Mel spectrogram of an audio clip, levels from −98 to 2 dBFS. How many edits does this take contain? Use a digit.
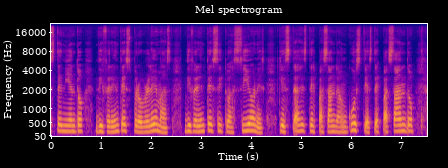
0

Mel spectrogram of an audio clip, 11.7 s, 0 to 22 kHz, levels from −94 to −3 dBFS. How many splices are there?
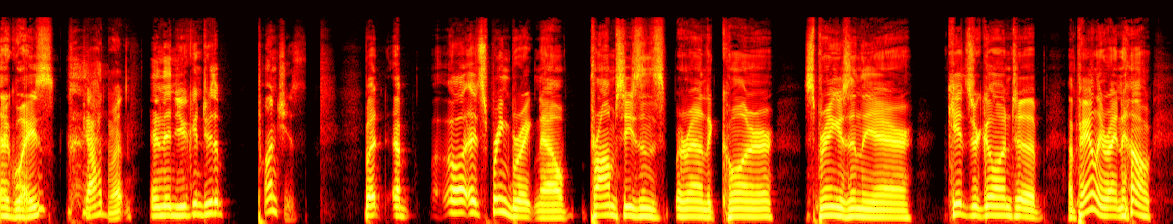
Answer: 2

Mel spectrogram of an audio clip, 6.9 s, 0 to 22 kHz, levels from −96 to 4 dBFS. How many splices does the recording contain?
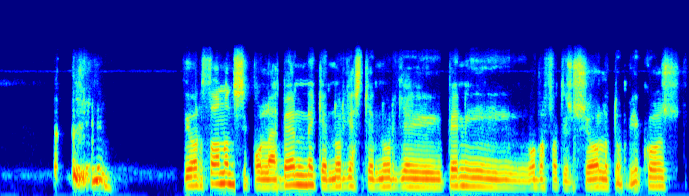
4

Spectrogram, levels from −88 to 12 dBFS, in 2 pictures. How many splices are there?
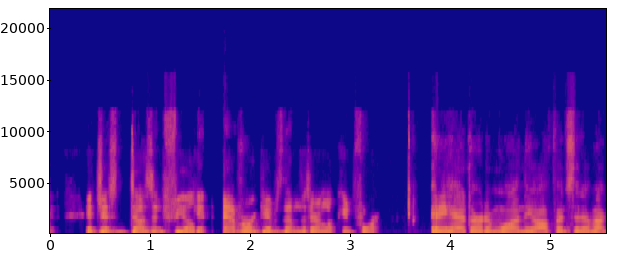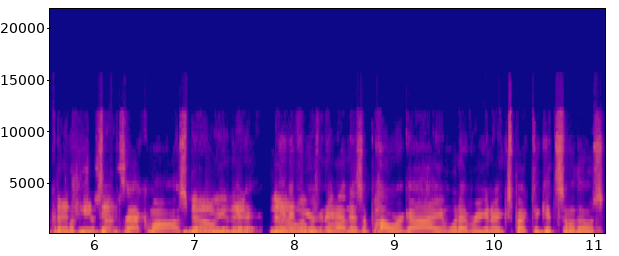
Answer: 5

